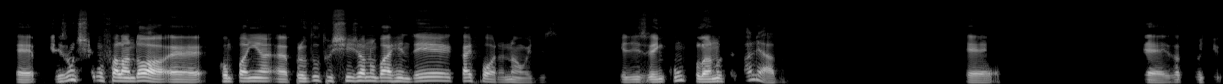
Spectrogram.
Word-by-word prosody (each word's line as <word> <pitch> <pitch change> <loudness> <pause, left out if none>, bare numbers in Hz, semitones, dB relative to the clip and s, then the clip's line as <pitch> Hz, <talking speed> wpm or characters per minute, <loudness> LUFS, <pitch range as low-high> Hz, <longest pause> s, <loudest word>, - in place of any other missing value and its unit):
Eh, 105 -1 0 0.2
eles 140 +3 -4
não 215 - +1
chegam 180 -2 -6
falando: 160 -2 +5
"Ó, 135 -9 +8 0.5
companhia 145 -3 +1
produto 165 +5 -3
"x" 170 +3 -3
já 175 +1 +5
não 170 -1 -1
vai 160 -1 +5
render, 160 +4 -1
cai 160 0 +1
fora". 110 -7 -4
Não, 105 -4 -8
eles 100 +2 -27 0.6
eles 110 0 -7
vêm 120 +3 0
com 175 - -6
um - - -4
plano 130 -3 +1
detalhado. - - -7 1.8
É. 100 -1 -5 1.4
É, 100 -1 -2
exatamente 105 +3 -13
145 Hz, 130 wpm, -22 LUFS, 115-165 Hz, 1.8 s, Ó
